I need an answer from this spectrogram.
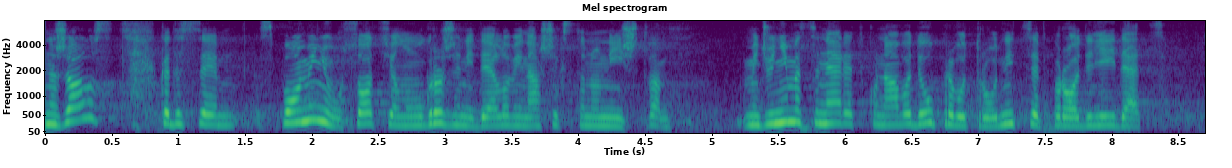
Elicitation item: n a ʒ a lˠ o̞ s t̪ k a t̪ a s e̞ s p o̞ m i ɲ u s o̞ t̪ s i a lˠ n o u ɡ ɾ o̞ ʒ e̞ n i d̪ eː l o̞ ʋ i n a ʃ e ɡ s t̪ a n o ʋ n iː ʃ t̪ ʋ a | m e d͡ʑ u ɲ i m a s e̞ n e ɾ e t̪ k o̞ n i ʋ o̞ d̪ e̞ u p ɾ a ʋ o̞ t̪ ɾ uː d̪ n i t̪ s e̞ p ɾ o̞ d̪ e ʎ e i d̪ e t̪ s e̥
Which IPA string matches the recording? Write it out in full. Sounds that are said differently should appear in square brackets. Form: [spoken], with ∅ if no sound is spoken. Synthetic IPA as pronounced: n a ʒ a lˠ o̞ s t̪ k a [d̪] a s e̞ s p o̞ m i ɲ u s o̞ t̪ s i a lˠ n o u ɡ ɾ o̞ ʒ e̞ n i d̪ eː l o̞ ʋ i n a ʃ e ɡ s t̪ a n o ʋ n iː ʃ t̪ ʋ a | m e d͡ʑ u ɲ i m a s e̞ n e ɾ e t̪ k o̞ n [a] ʋ o̞ d̪ e̞ u p ɾ a ʋ o̞ t̪ ɾ uː d̪ n i t̪ s e̞ p ɾ o̞ d̪ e ʎ e i d̪ e t̪ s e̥

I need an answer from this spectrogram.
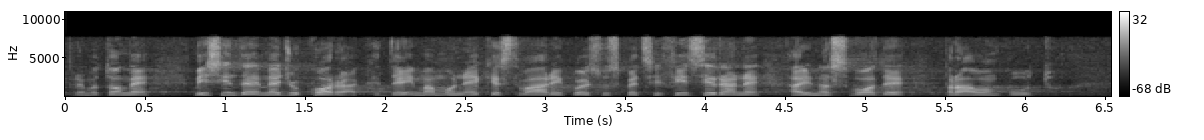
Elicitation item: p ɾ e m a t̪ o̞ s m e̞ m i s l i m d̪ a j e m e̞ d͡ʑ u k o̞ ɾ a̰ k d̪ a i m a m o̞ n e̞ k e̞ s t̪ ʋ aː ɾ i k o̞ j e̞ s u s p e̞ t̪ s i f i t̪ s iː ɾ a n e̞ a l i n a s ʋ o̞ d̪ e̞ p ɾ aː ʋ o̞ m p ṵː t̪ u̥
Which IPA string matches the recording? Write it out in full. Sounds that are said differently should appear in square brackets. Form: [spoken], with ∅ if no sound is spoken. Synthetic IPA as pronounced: p ɾ e m a t̪ o̞ [∅] m e̞ m i s l i m d̪ a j e m e̞ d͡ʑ u k o̞ ɾ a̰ k d̪ a i m a m o̞ n e̞ k e̞ s t̪ ʋ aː ɾ i k o̞ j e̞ s u s p e̞ t̪ s i f i t̪ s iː ɾ a n e̞ a l i n a s ʋ o̞ d̪ e̞ p ɾ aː ʋ o̞ m p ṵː t̪ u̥

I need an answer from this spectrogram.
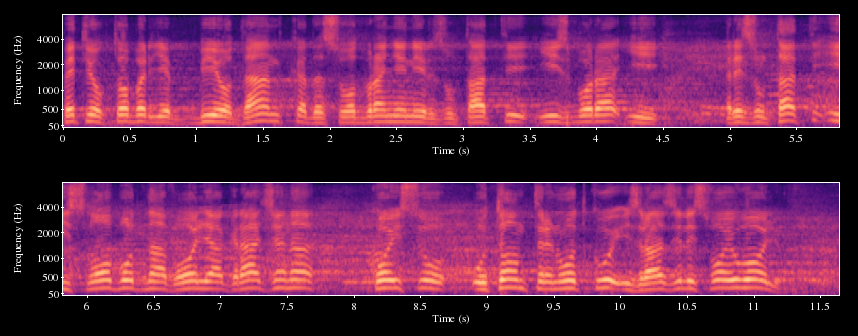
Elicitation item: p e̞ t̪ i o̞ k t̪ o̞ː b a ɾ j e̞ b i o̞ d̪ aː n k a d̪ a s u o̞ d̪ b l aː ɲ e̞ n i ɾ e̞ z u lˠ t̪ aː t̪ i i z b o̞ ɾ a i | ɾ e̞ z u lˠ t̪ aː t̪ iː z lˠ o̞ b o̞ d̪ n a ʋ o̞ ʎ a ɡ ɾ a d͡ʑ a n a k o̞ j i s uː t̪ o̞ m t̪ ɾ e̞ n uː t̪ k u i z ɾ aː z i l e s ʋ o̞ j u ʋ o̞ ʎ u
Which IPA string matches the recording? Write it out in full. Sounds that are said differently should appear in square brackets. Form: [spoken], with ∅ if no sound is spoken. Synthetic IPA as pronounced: p e̞ t̪ i o̞ k t̪ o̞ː b a ɾ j e̞ b i o̞ d̪ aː n k a d̪ a s u o̞ d̪ b [ɾ] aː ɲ e̞ n i ɾ e̞ z u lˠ t̪ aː t̪ i i z b o̞ ɾ a i | ɾ e̞ z u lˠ t̪ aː t̪ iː [s] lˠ o̞ b o̞ d̪ n a ʋ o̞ ʎ a ɡ ɾ a d͡ʑ a n a k o̞ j i s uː t̪ o̞ m t̪ ɾ e̞ n uː t̪ k u i z ɾ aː z i l [i] s ʋ o̞ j u ʋ o̞ ʎ u

